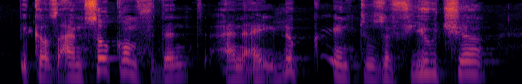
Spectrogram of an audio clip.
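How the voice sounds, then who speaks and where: Speaking at a fairly slow pace, a man with a dark, mellow tone and vocal fry lets his pitch swing very widely. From Egypt, raised in Germany from age twelve. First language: German. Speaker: scientist interviewed on TV. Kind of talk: TV interview. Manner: animated.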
